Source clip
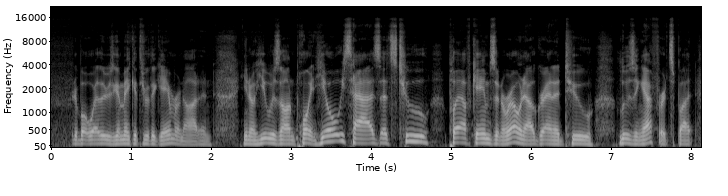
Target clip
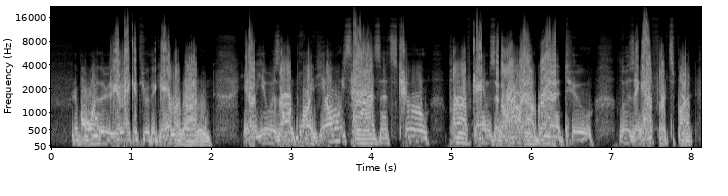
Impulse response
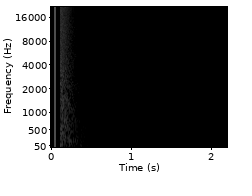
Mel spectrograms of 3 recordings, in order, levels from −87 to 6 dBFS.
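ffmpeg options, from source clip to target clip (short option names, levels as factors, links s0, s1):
-filter_complex "[0:a]afwtdn=0.0251,afftfilt=real='re*lt(hypot(re,im),0.141)':imag='im*lt(hypot(re,im),0.141)':win_size=1024:overlap=0.75,acrossover=split=150 3600:gain=0.126 1 0.126[s0][s1][s2];[s0][s1][s2]amix=inputs=3:normalize=0,acrossover=split=150|6000[s3][s4][s5];[s5]acontrast=89[s6];[s3][s4][s6]amix=inputs=3:normalize=0,aeval=exprs='0.141*sin(PI/2*5.01*val(0)/0.141)':c=same,volume=1.78"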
